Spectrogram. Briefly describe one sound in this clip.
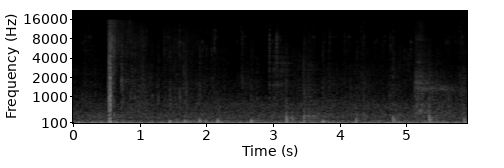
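Footsteps thud softly on a wooden floor.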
